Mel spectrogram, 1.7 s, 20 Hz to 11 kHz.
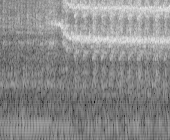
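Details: Renault Twingo after repairs for low compression on cylinder 4: right as the engine catches, a sharp high squeal holds over a now smooth idle with the check engine light still on; startup squeal of unclear cause.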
